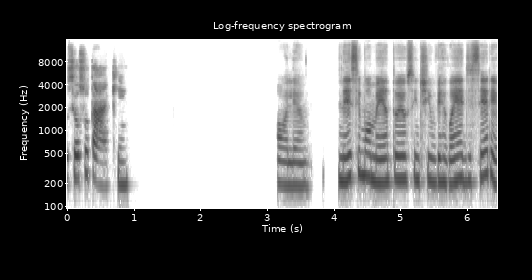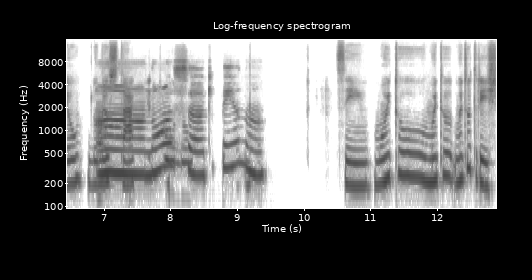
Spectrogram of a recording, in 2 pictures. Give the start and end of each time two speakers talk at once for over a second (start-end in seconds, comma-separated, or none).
6.9-8.4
